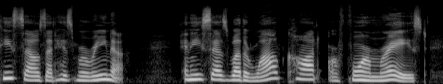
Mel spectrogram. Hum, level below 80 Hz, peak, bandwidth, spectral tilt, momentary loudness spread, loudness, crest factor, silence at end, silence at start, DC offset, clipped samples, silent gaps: none; -66 dBFS; -4 dBFS; 15.5 kHz; -5.5 dB/octave; 6 LU; -19 LUFS; 14 dB; 0.2 s; 0.05 s; under 0.1%; under 0.1%; none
